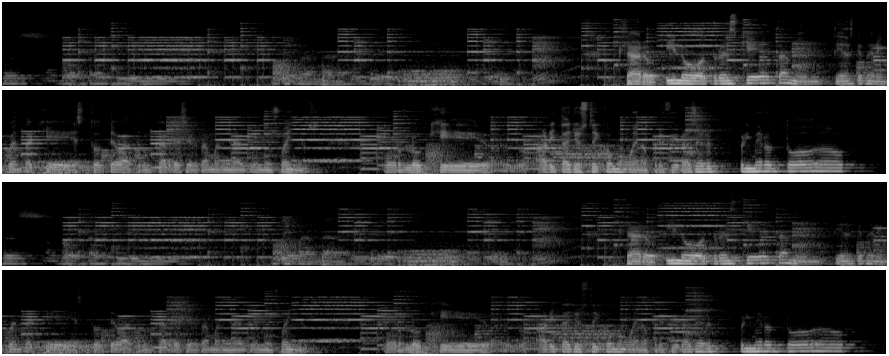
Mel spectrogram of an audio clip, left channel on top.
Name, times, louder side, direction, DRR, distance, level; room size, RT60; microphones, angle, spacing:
voice 1, 0.0-1.8 2.7-4.1 4.6-5.2, right 1 dB, 45° right, 4.5 m, -43 dB
sound 1, 0.6-15.9, left 3 dB, 35° left, 2.2 m, -38 dB
voice 2, 5.8-12.0 12.7-17.3, left 3 dB, 55° left, 0.7 m, -30 dB
20.5 x 13.0 x 4.2 m
head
